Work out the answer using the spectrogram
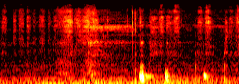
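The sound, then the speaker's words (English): A pen scratches faintly while writing on the back of a business card, with soft, quiet strokes followed by a few light knocks near the end. “I'm writing it down on the back of a business card.”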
